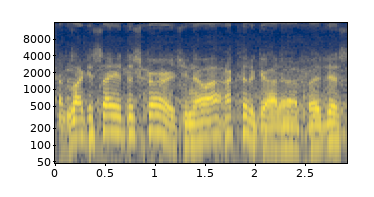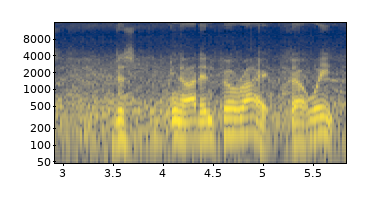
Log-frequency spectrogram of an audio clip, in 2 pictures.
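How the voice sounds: A man talks at medium pitch and a moderate pace. His pitch varies in an ordinary way over clear background noise.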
